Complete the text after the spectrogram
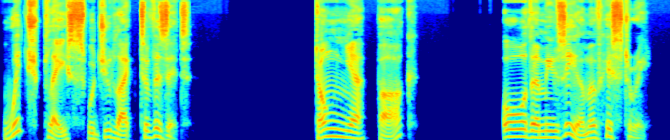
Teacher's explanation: in the sentences with a lot of choices we will use the rising intonation for the first choices then we will use the following intonation for the last congratulations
